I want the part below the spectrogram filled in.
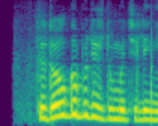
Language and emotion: Russian, angry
